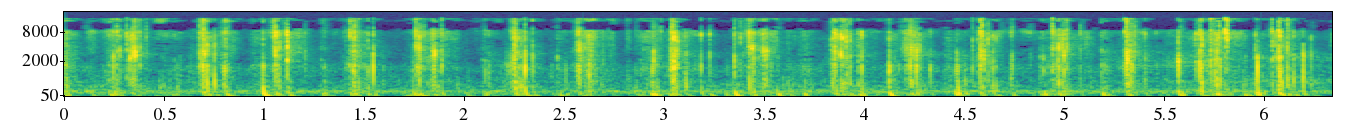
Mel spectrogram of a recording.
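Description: A palm-sized, soft, light-blue fluffy cotton candy cloud slime blob is gripped, stretched and pressed by fingertips with long dark red painted nails, which also poke into its surface. It gives a steady stream of quiet, muffled crackling and squishy crunches, mostly low with little brightness, each pop dying away almost at once.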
